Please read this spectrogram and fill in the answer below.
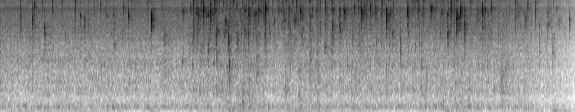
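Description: Hot oil sizzling around dough patties deep-frying in a steel pan, with a dense crackle of small pops. It grows louder about three seconds in and fades out just before the end.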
